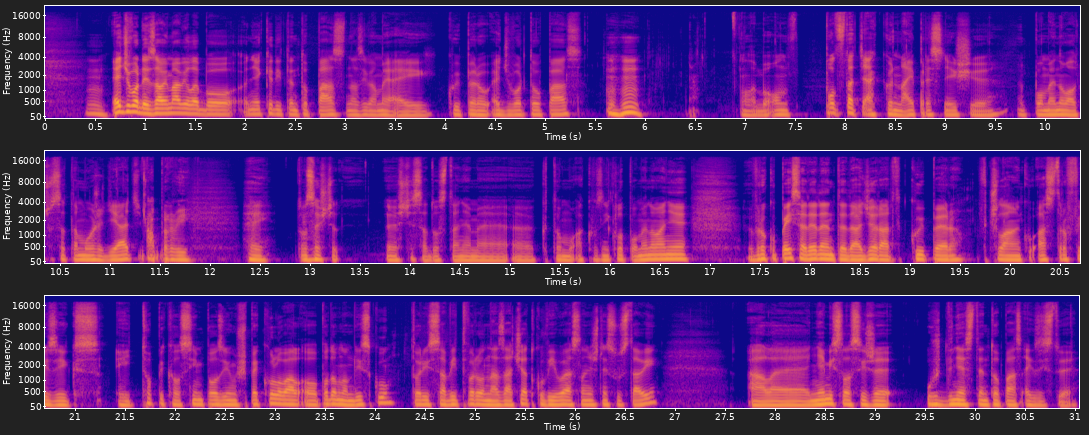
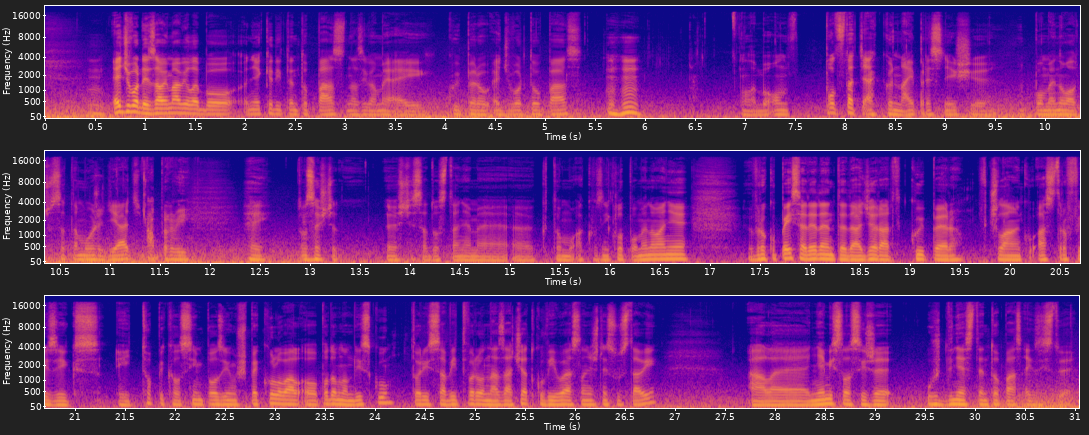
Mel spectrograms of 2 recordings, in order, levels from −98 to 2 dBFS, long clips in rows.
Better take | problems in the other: first | wind noise on the microphone; occasional gusts; 20 dB below the speech

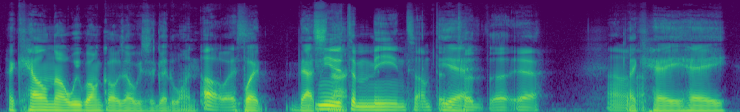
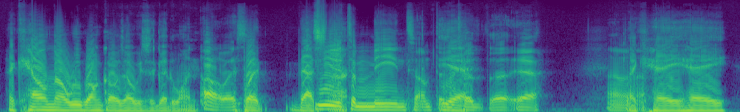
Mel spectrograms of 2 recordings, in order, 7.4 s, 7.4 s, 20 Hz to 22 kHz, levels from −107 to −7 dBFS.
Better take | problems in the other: first | distortion; heavy; 8 dB below the speech

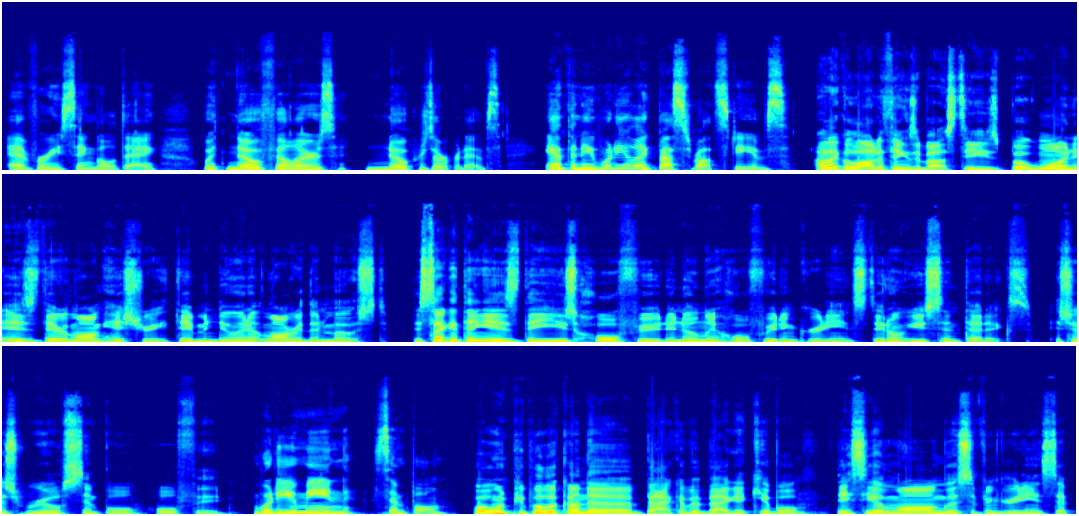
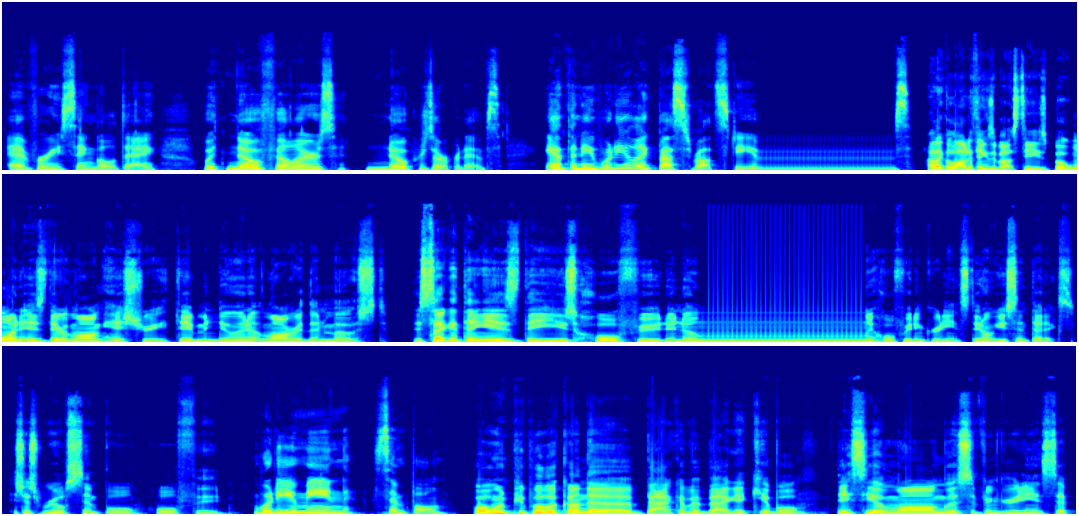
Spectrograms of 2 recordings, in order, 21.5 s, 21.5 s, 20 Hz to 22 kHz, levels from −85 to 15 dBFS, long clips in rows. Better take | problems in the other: first | audio freezing; at 5 s for 1 s and at 12 s for 1 s

